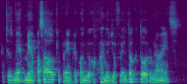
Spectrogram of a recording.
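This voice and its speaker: A man's voice: lowish voice, brisk, gravelly. A young man from Colombia with a Colombian accent, a guest telling stories in a casual interview with many fillers. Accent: Colombian Spanish (Paisa). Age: young adult. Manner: animated storyteller, many fillers. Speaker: guest, software developer.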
